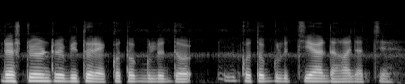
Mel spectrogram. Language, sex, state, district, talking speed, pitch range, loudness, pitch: Bengali, male, Assam, Hailakandi, 120 wpm, 135-150 Hz, -18 LUFS, 140 Hz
